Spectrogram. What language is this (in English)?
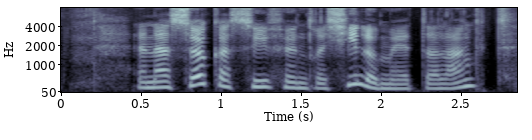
Norwegian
